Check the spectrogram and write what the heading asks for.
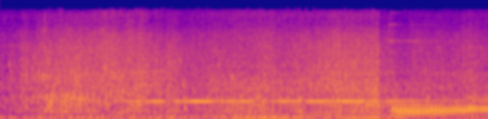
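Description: Ocean waves of the Sea of Cortez wash and break against the shore in a continuous, fairly loud roar that swells and recedes, with a faint steady hum underneath and a low drone joining near the end.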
